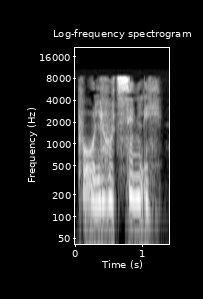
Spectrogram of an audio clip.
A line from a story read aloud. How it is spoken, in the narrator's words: Lexi whispered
